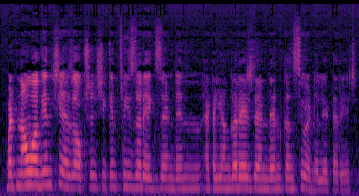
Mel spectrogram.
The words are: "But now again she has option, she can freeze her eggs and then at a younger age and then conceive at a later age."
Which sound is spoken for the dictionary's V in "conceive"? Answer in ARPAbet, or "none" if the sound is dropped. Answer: none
